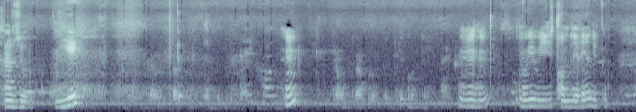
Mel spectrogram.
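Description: A woman speaks calmly and earnestly into a nearby microphone.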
